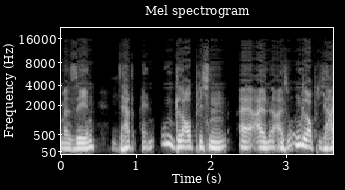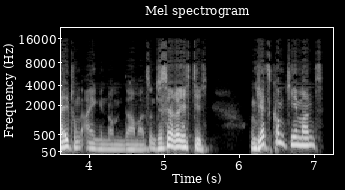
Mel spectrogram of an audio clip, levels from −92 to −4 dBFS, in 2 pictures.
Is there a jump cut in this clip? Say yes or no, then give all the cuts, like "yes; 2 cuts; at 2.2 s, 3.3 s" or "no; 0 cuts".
no; 0 cuts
